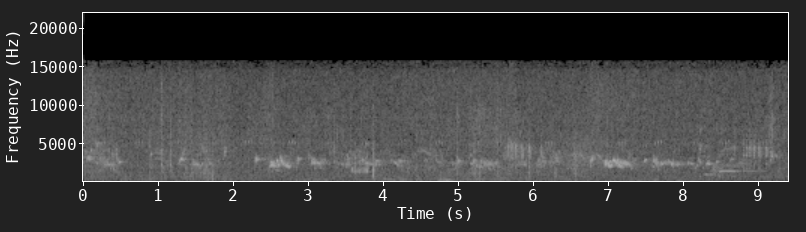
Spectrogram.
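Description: Faint, scattered bird chirps over a low background hiss, with a short steady whistled note near the end.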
